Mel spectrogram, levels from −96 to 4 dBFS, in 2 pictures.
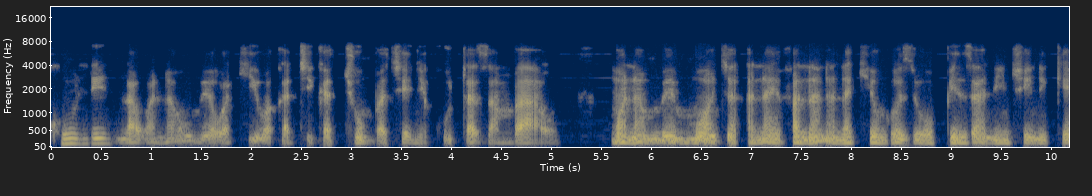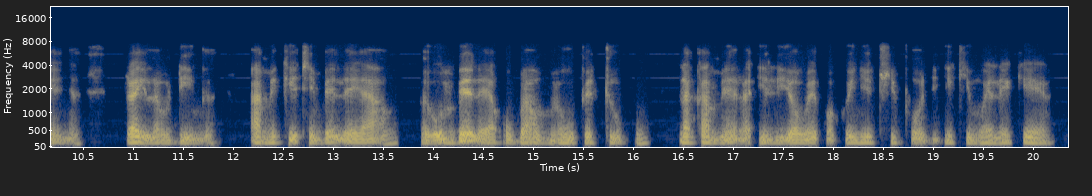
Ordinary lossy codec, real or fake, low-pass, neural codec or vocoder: Opus, 32 kbps; fake; 7.2 kHz; vocoder, 22.05 kHz, 80 mel bands, HiFi-GAN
